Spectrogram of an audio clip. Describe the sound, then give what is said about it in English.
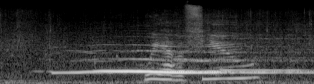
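Whale vocalizations: a long, steady tonal moan held for nearly three seconds, joined midway by lower rising and falling calls, all clear and fairly loud with no talking. “And here come the whales.”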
